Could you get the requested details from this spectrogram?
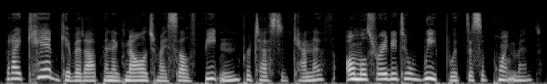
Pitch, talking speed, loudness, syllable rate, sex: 210 Hz, 195 wpm, -19 LUFS, 5.9 syllables/s, female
